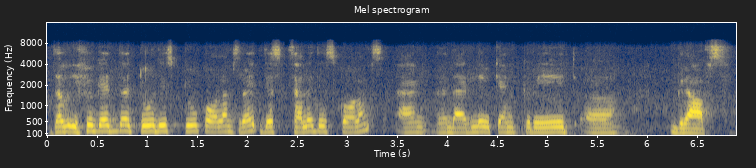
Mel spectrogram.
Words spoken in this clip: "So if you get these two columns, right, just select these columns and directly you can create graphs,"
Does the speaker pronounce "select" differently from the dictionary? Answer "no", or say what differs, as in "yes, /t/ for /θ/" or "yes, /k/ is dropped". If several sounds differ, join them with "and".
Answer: yes, /k/ is dropped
